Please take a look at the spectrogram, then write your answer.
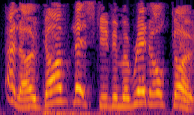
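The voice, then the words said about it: Put-on English accent. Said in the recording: “Now, that's an English accent.”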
